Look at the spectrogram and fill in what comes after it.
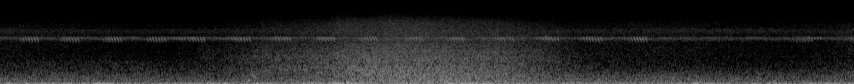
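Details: Binaural night ambience from a beach, where crickets keep up a continuous, quick, high chirping rhythm while a wave rushes in and recedes at mid-length beneath them.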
